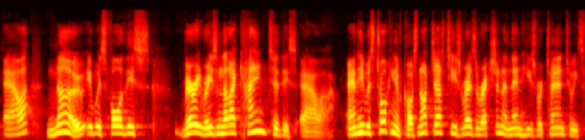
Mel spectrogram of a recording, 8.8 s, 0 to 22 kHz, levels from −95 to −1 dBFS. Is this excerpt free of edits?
no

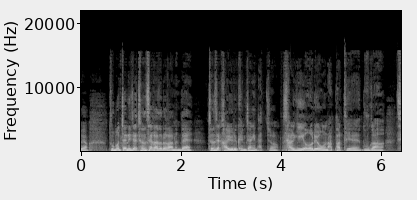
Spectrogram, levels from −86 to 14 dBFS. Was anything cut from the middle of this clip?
yes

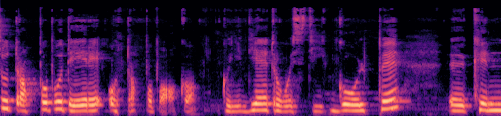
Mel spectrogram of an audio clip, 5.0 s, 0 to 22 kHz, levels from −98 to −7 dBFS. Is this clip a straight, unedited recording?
no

